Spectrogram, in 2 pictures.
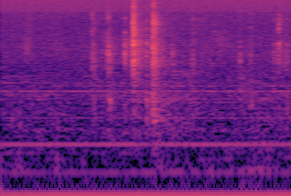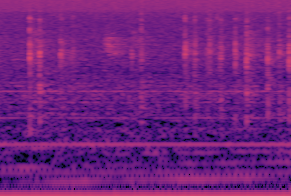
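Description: Typing on a computer keyboard: an irregular run of separate key clicks, over a steady low electrical hum.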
